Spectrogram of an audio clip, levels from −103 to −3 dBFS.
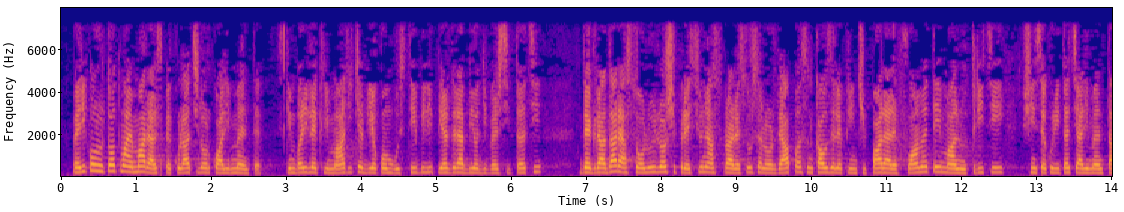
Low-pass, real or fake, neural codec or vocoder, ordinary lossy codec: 7.2 kHz; real; none; MP3, 64 kbps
